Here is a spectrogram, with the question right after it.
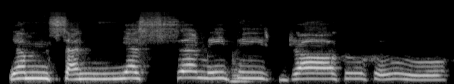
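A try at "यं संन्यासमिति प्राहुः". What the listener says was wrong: No, I think you heard sanyasta. It's first the sannyasa. Yam sannyasa miti prahu. Yam sannyasam iti prahu. Yam sannyasa miti prahu.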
